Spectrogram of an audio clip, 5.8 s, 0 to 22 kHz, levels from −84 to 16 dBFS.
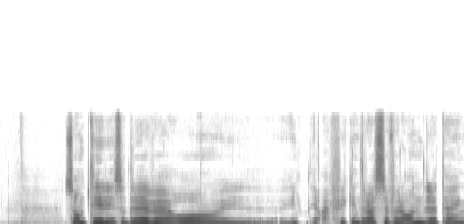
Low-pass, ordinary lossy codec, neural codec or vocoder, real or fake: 10.8 kHz; none; none; real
